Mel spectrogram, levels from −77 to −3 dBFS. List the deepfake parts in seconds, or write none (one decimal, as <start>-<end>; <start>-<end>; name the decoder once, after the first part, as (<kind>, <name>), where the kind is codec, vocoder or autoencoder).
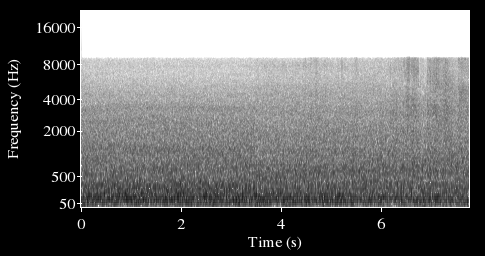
6.2-7.0 (vocoder, WaveNeXt)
